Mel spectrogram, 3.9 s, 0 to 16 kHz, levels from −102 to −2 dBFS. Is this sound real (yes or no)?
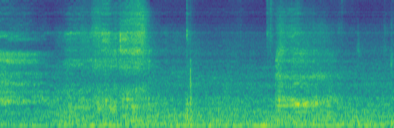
no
